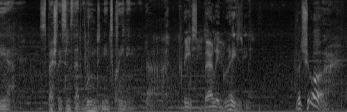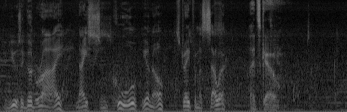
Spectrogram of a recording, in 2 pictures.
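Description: A middle-aged man answers in a deep, rough voice with animation.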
